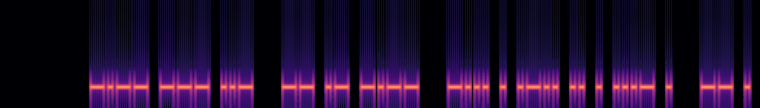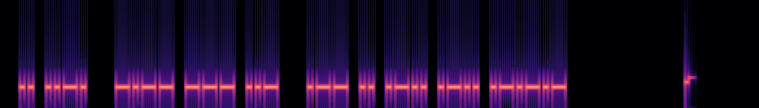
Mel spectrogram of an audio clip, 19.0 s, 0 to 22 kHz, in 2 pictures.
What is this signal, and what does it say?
Morse code, heard as a keyed tone, about 22 wpm, 700 Hz. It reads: YOU MAY BELIEVE ME IF YOU WILL.
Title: Sentences from Top 1000 Words 22wpm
